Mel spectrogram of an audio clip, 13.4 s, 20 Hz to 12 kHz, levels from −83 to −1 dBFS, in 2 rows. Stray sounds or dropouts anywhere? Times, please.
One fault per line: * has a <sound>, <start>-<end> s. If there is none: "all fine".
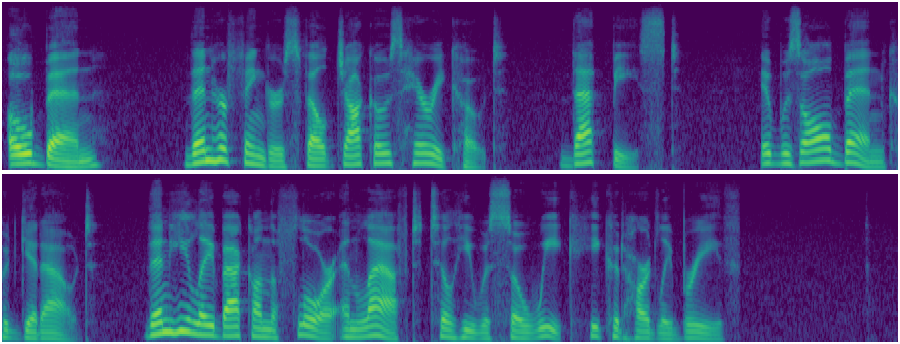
all fine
